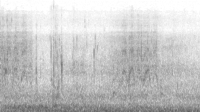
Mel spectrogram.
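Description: Steady low water and wind noise around a kayak on open water, with a few faint clicks about a second in.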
